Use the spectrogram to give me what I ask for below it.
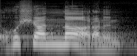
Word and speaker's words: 호산나: 호산나가이 원래 호시안나라는 발음입니다. 구약의 호세아와 같은 발음이에요.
